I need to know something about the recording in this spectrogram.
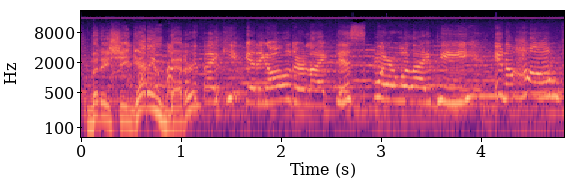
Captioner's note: Stephanie, sobbing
